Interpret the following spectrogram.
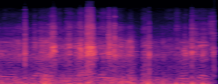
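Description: Wind buffeting the microphone, a loud, gusty rumble that swells and dips.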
